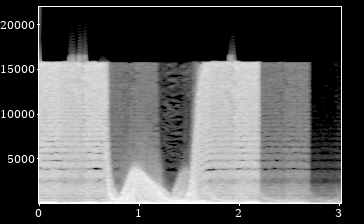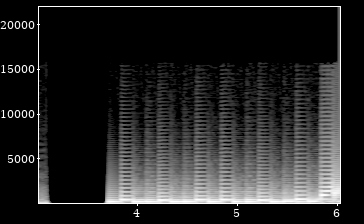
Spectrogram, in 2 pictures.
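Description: Tone2 RayBlaster 2 software synthesizer playing its sequence presets: "High Voltage MF", a dense, noisy pattern over a pulsing bass with a sweep that falls and rises again, fades out about three seconds in. After a short silence "Honey Drops sT" starts, a fast sequence of short, bright notes, about seven a second.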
